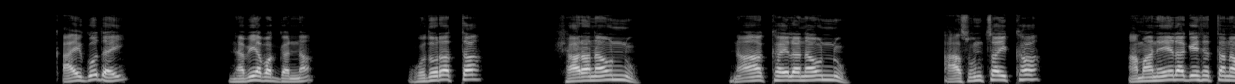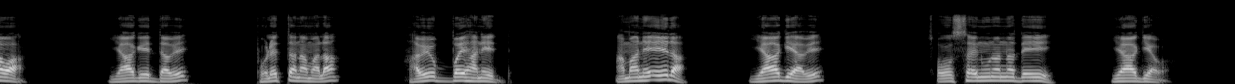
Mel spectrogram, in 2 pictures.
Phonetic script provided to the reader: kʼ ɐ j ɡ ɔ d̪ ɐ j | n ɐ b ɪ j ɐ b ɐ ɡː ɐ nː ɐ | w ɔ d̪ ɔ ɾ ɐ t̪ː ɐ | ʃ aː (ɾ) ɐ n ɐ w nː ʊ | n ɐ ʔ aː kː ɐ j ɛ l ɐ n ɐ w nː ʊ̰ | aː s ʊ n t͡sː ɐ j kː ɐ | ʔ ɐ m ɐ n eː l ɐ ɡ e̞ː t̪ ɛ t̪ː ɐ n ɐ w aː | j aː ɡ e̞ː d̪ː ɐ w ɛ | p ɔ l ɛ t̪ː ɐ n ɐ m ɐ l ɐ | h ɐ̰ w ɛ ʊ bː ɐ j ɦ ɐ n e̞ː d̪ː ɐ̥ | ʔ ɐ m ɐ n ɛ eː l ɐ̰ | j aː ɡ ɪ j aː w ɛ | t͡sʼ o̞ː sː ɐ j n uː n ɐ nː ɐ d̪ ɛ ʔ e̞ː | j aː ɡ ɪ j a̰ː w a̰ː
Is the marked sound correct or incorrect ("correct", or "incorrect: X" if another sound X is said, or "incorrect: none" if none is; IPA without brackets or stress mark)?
correct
